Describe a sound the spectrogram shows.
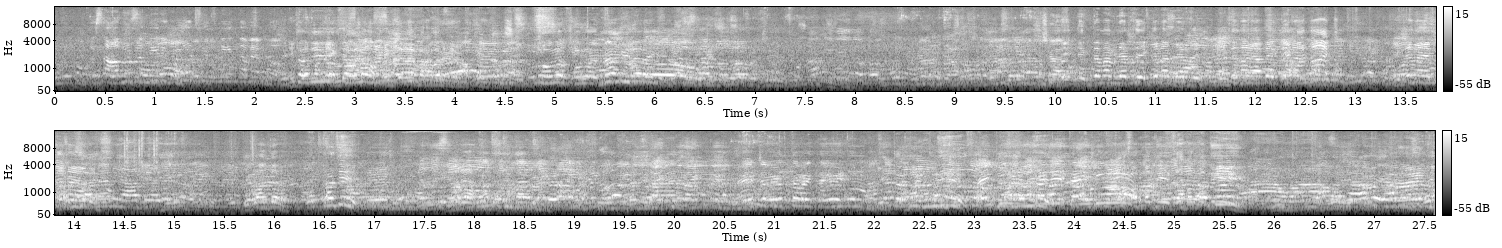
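A crowd of men shout and call out loudly nearby.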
